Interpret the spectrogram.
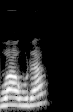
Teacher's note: la vocal abierta está entre dos vocales cerradas forma el triptongo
